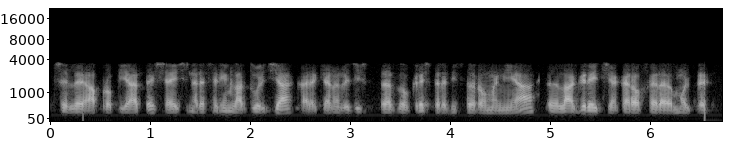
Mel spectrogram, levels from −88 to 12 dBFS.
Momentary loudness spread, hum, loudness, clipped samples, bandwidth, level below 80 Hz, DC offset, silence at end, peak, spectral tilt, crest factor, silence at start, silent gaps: 6 LU; none; -23 LUFS; under 0.1%; 3.7 kHz; -68 dBFS; under 0.1%; 0.15 s; -2 dBFS; -7 dB/octave; 20 dB; 0.05 s; none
